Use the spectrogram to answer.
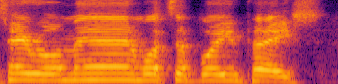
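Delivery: normal talking voice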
